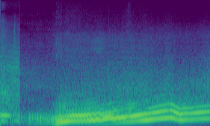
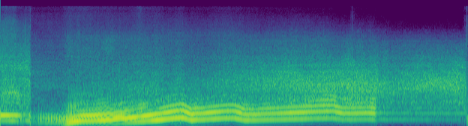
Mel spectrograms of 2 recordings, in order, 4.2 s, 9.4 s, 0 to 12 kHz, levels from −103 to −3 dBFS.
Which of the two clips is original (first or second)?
first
